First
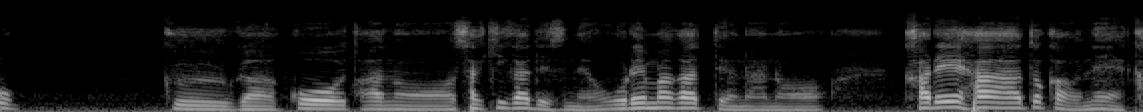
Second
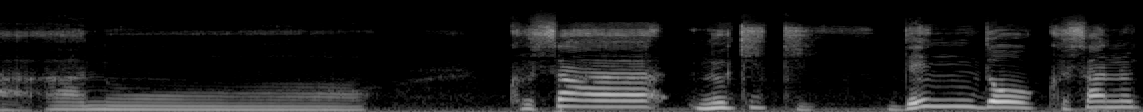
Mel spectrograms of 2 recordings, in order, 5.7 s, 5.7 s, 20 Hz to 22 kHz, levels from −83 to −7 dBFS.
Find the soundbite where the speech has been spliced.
first; 1 cut; at 1.7 s

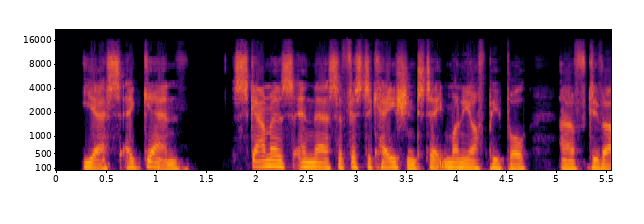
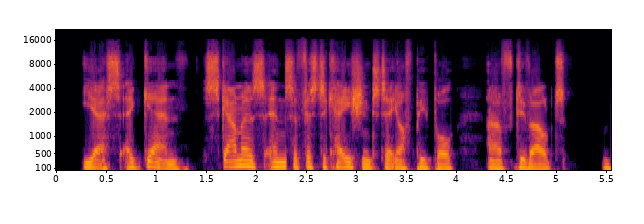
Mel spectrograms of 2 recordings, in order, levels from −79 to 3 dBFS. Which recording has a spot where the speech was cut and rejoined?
second; 3 cuts; at 1.4 s, 2.3 s, 3.4 s

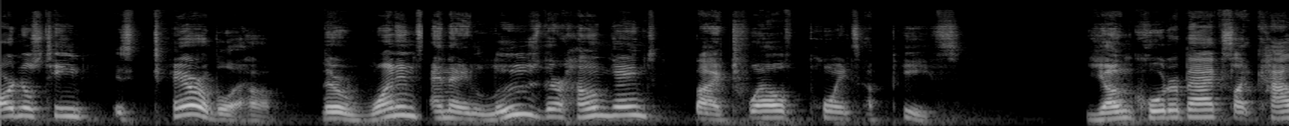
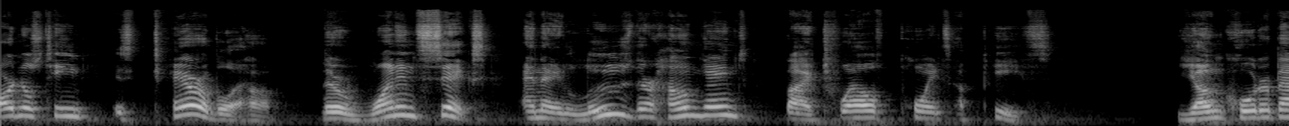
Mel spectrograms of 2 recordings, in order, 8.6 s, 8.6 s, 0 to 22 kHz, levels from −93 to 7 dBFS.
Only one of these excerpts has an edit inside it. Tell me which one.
first; 1 cut; at 2.8 s

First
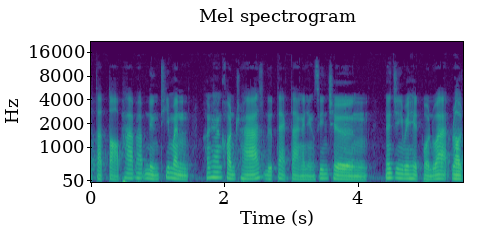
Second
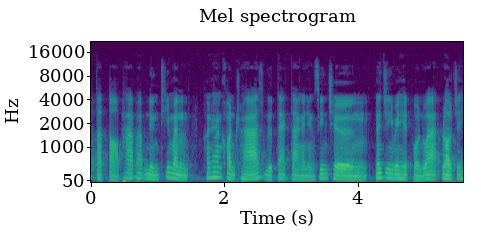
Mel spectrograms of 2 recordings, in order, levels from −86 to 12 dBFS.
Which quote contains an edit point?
second; 1 cut; at 4.2 s

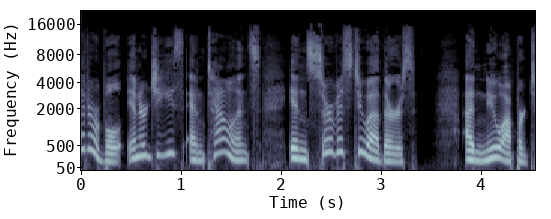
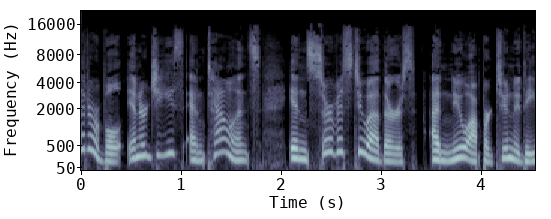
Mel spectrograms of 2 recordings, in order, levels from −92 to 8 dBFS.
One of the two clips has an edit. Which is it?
second; 1 cut; at 3.4 s

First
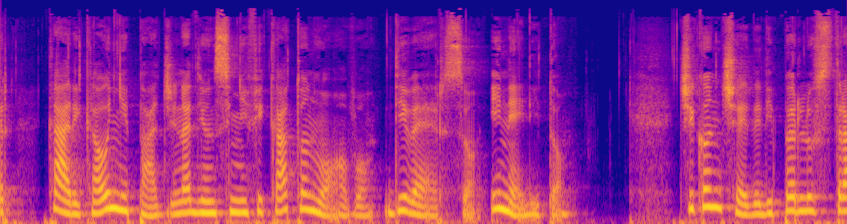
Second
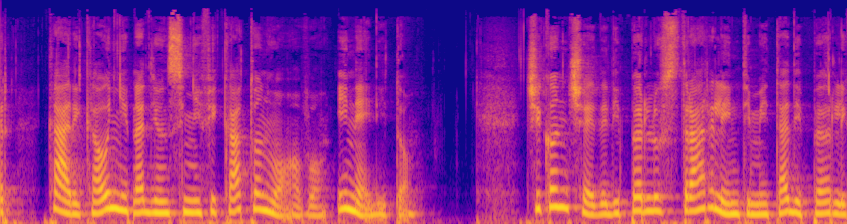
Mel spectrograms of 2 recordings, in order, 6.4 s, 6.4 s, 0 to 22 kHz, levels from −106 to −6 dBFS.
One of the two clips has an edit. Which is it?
second; 2 cuts; at 1.0 s, 2.5 s

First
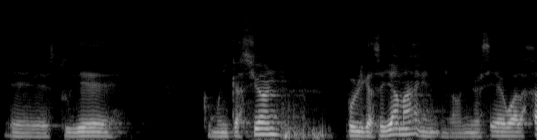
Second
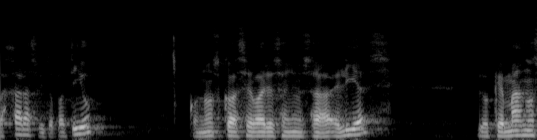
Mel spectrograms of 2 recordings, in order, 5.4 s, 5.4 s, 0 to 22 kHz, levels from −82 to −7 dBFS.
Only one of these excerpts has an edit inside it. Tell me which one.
first; 1 cut; at 3.5 s

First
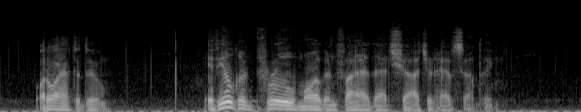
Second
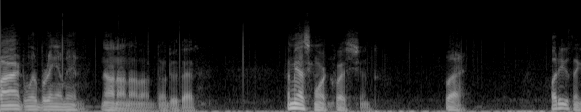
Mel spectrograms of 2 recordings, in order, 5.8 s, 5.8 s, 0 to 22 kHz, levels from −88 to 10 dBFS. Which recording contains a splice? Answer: second; 1 cut; at 3.1 s

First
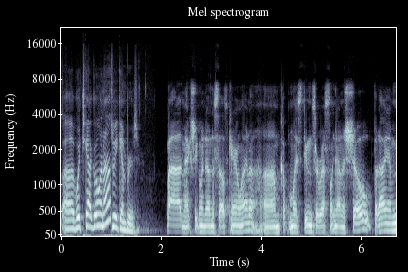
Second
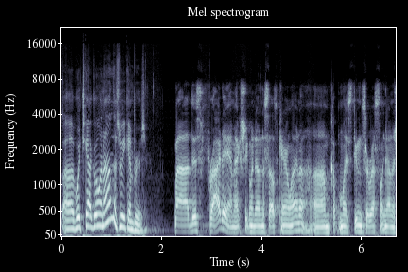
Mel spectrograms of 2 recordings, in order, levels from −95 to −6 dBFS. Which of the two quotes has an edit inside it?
first; 2 cuts; at 1.0 s, 2.4 s

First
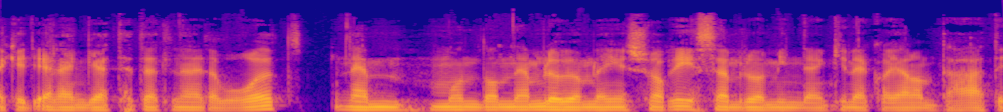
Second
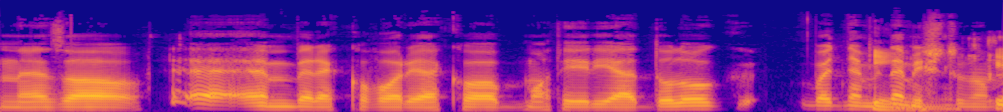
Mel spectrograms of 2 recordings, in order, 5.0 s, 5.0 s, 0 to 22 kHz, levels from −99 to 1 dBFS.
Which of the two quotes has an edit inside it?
first; 2 cuts; at 1.0 s, 3.3 s

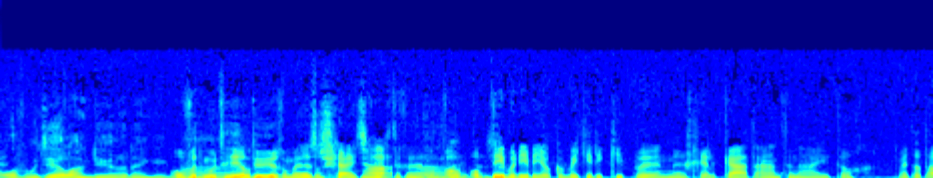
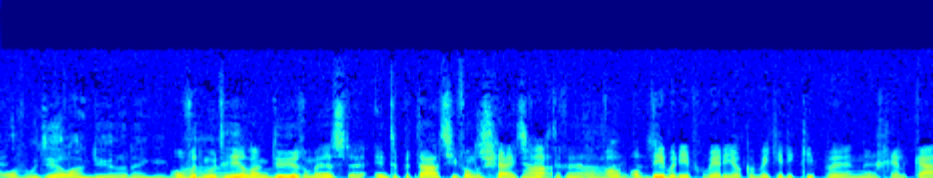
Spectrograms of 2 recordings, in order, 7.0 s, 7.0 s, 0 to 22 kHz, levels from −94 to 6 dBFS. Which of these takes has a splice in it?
first; 3 cuts; at 1.9 s, 2.4 s, 4.0 s

